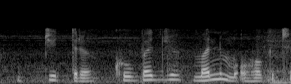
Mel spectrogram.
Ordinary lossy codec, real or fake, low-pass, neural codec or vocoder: none; real; 5.4 kHz; none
